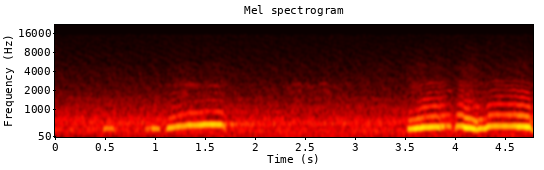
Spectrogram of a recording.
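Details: Snowy owl chirping in a sequence: two short soft notes, then a longer rising, level tonal call, a pause, and two longer calls with a brief dip in pitch between them.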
